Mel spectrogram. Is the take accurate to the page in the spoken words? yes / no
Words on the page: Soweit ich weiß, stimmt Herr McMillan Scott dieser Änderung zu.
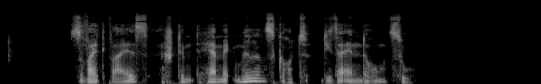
no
